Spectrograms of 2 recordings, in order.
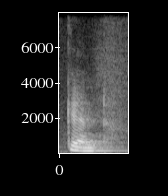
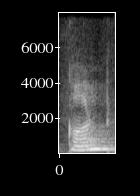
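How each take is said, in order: First: The vowel is a narrower 'ae'. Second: The vowel is an open, long 'aa'. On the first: "आप क्या बोलते हैं इसे? कैंट" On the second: "कांट की बजाय"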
